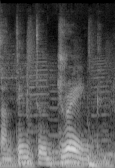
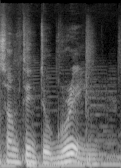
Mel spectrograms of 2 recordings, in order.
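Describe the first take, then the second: First: The last word sounds like drink. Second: The last word sounds like green. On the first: This is what was meant. The speaker calls it right. "lo que este muchacho quería preguntar" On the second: Someone else said it with a hard-to-understand accent. The speaker calls it wrong. "él lo preguntó como"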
